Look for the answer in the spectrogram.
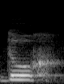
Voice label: "duj", Silabas

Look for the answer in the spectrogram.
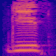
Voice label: "guid", Silabas

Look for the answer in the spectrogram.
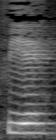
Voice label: "fie", Silabas

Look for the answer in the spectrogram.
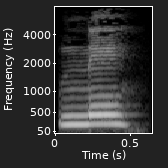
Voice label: "gne", Silabas

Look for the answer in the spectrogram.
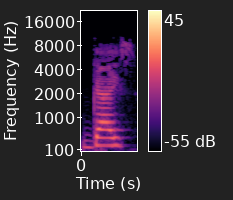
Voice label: "gais", Silabas

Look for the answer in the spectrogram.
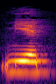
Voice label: "mien", Silabas

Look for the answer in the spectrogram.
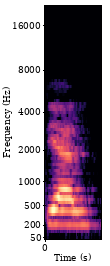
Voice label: "tial", silabas

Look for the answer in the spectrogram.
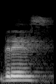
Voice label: "dres", Silabas

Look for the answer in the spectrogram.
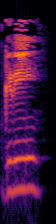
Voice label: "gri", Silabas

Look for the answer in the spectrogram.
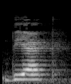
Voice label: "diac", Silabas

